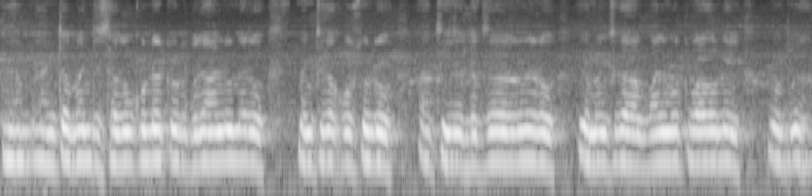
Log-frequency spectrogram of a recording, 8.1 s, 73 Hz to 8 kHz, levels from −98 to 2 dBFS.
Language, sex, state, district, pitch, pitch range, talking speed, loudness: Telugu, male, Andhra Pradesh, Anantapur, 170 Hz, 165-175 Hz, 90 wpm, -14 LUFS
